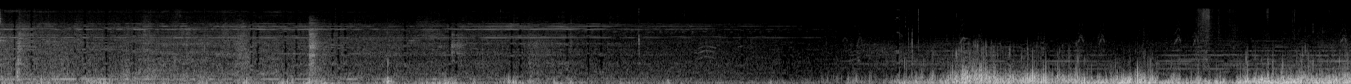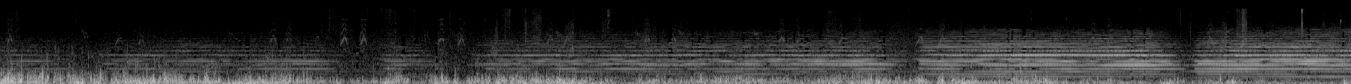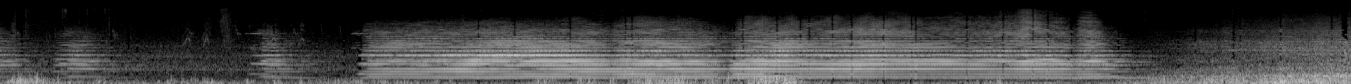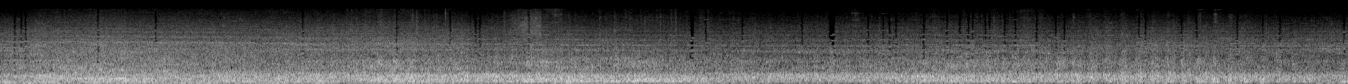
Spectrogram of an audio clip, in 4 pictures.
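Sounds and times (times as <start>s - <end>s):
wheels clacking over rail joints: 0.0s - 9.2s, 38.9s - 54.0s
train rumbling past: 0.0s - 54.0s
locomotive horn blasts: 11.5s - 28.3s, 29.5s - 38.6s.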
